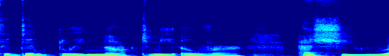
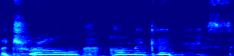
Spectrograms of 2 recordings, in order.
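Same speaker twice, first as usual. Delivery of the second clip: terrified, very high-pitched scared outcry; 5 dB quieter than usual. Retelling a character's frightened cry on seeing the troll: imitating a scared cry. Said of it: "Remember how scared he was".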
